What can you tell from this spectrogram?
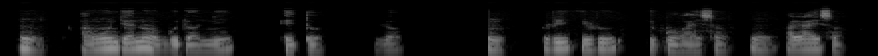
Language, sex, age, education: Yoruba, male, 15-29, tertiary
